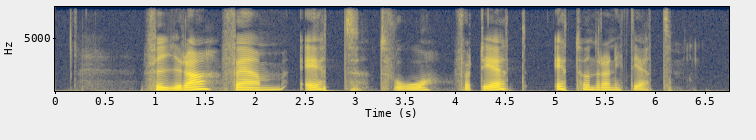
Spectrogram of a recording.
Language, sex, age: Swedish, female, 40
